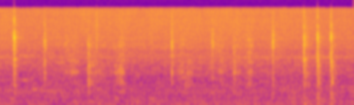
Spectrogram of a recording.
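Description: A metal spoon stirring and clicking against a stainless steel frying pan as chopped onion, garlic and bell peppers fry in olive oil, with a low sizzle underneath. The clicks come irregularly, with three quick ones close together near the end.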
